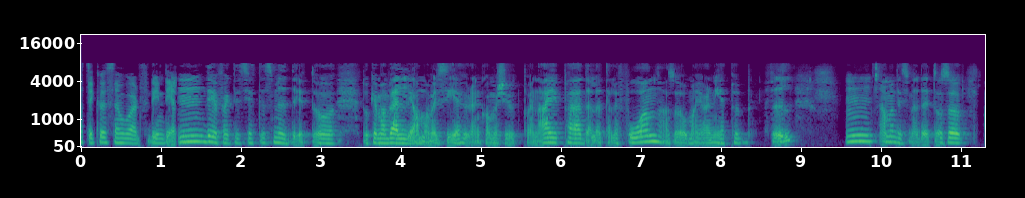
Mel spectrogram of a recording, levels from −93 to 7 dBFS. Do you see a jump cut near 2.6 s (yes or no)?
no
